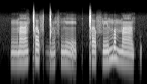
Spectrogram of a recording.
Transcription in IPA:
ŋ͡mãǀɐfɡ͡ǀɐ̃fŋẽ | ǀɐfẽmɐ mãkʷ

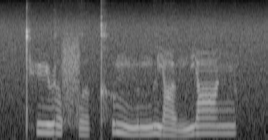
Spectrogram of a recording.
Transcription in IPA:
t̪ʰy˥ɻɤ˨ fɤ˨˩ kʰʊ˥˩ŋn̪ʊ˧˥ŋljɑ˨˩ʊ̯ n̪jɑ˥ŋ

